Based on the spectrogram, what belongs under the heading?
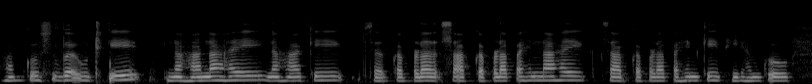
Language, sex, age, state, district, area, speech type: Hindi, female, 45-60, Uttar Pradesh, Jaunpur, rural, spontaneous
